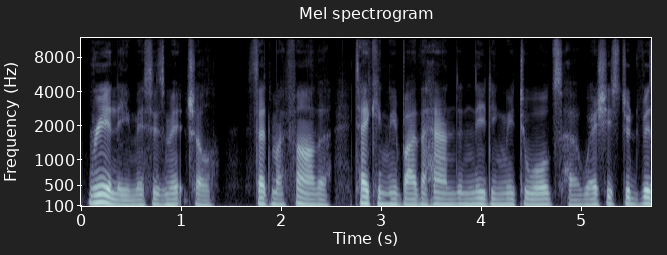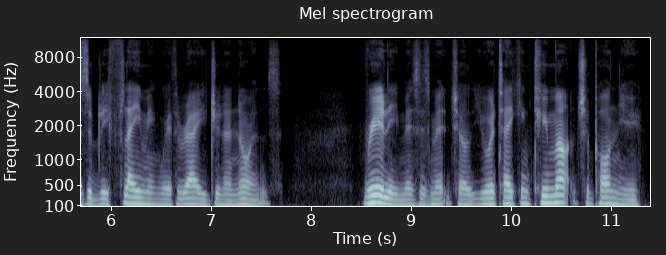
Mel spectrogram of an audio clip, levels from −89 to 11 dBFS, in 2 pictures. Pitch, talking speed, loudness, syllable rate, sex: 115 Hz, 185 wpm, -20 LUFS, 5.2 syllables/s, male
